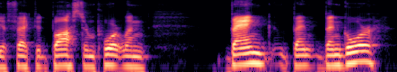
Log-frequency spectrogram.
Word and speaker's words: Bangor: Boston Portland bang Ben Bangor is how you say it Bangor I don't know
